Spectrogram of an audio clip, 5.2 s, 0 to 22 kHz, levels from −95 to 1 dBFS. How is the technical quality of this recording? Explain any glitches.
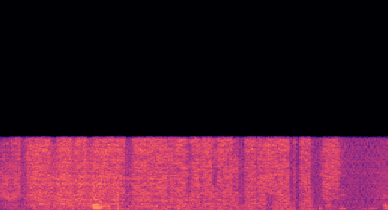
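Quality takes a real hit from call-path problems: an echo that bleeds through and a long stretch where the talker gets ducked.

Echo leak: from the start to 1.57 s, and again from 4.97 s to the end, there's a delayed copy of the speech trailing about 279 ms behind. It's likely the far end's loudspeaker getting back into its mic without the echo canceller catching it all. Early on it's only slightly quieter than the direct speech; at the end it's much fainter.

Speech suppressed in double talk: between 1.59 s and 4.89 s the voice repeatedly sinks, for roughly three seconds in total, at worst by something like 35 dB. That's likely the echo canceller hearing both sides talk at once, failing to tell them apart, and turning everything down.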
